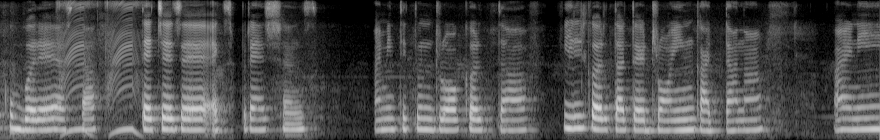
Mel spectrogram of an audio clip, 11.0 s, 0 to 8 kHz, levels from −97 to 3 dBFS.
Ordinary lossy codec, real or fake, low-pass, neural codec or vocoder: none; real; none; none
